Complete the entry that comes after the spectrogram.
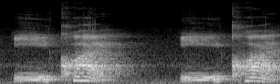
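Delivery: i in i kuai rising, kuai falling; model i kuai. Shown as a demonstration. Teacher models yi kuai for the class, clearly. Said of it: "i berubah menjadi nada dua".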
